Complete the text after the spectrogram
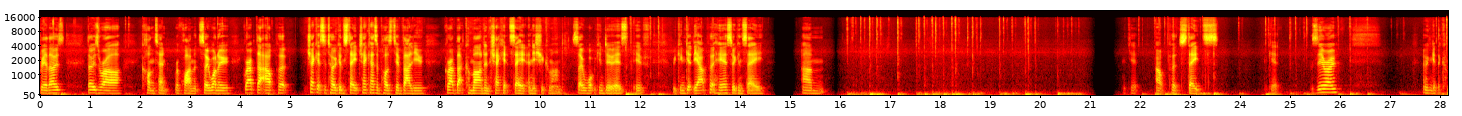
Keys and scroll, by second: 0.4 super+/, 17.1 Return, 23.5 Return.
